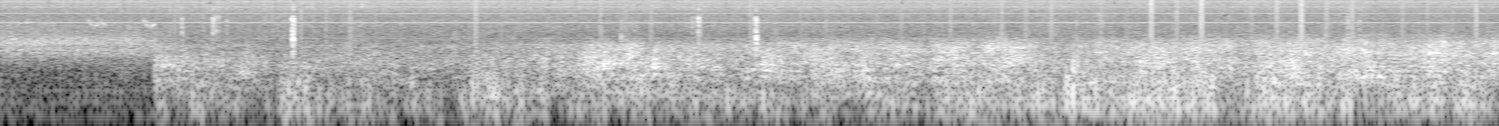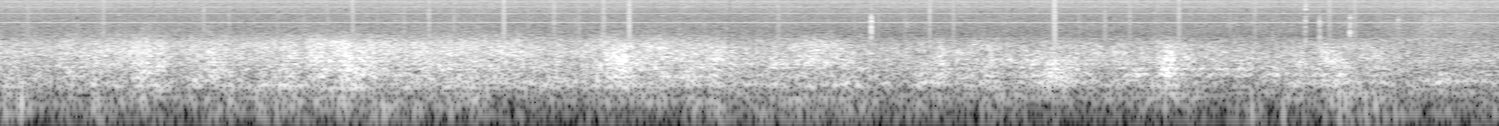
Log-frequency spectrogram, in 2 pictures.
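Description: A twin-engine propeller plane flies overhead.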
